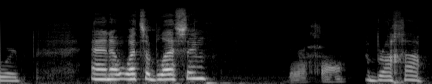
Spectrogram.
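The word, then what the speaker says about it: בְּרָכָה: bet and the resh, bracha. You could even say bracha. Accents on the last syllable.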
